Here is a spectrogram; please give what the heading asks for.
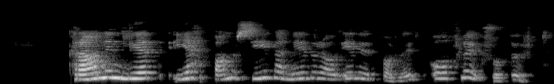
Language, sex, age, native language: Icelandic, female, 60-69, Icelandic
